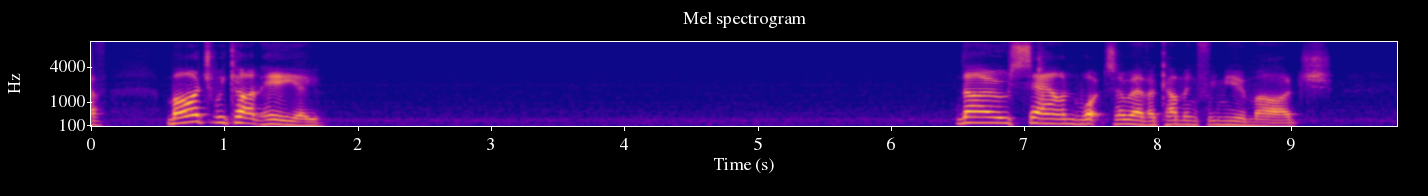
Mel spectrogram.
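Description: A middle-aged man speaks with animation close to a microphone, pausing between phrases.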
